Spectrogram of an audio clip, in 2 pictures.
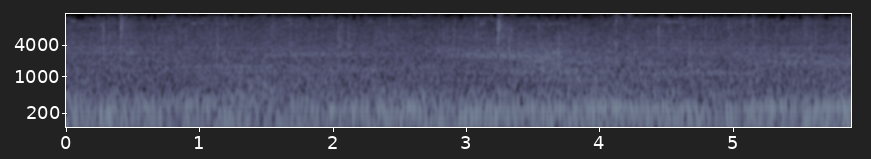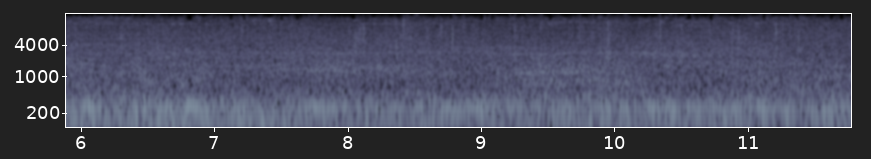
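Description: A large glowing orb hums with a low, steady droning rumble.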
